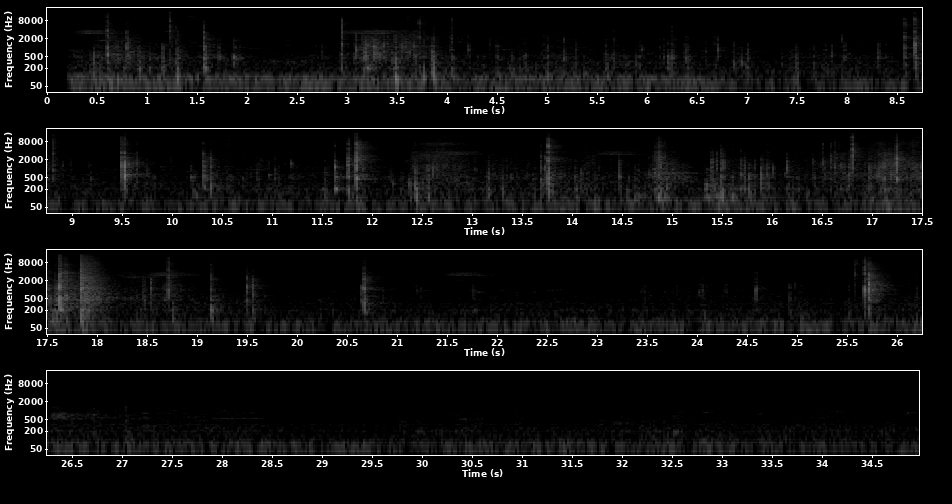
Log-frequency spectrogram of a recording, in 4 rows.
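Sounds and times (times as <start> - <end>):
plastic packet crinkling: 2.6 - 19.7.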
